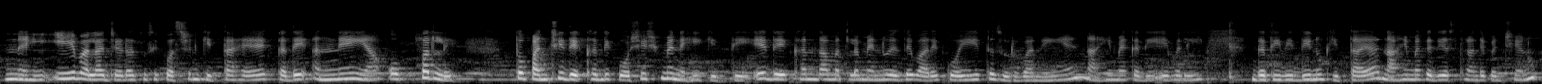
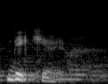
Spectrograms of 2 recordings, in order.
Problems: background sounds at intervals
